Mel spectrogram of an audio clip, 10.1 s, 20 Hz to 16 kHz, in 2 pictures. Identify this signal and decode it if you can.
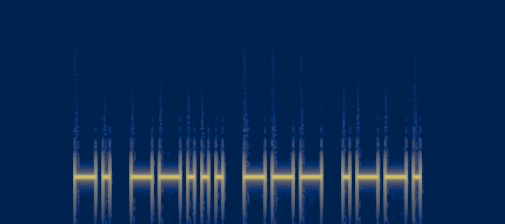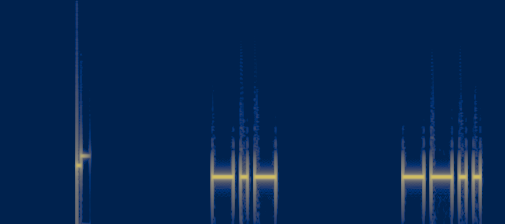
Morse code, heard as a keyed tone, about 17 wpm, spaced as for 12 wpm, 700 Hz. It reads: N7OP KZ
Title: USA Call Signs - 4 Characters - 6x Character Spacing - 17wpm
